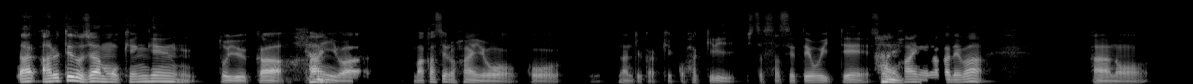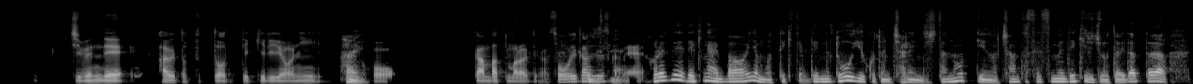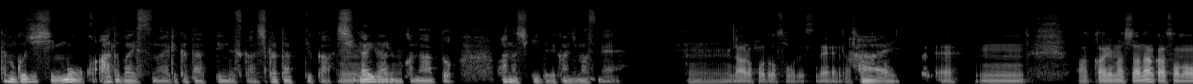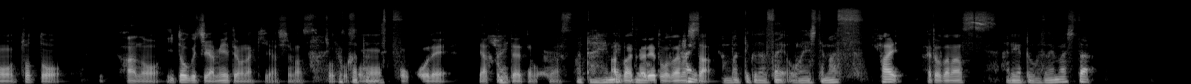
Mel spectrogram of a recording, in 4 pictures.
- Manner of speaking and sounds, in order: tapping; other background noise
- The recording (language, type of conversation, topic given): Japanese, advice, 仕事で同僚に改善点のフィードバックをどのように伝えればよいですか？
